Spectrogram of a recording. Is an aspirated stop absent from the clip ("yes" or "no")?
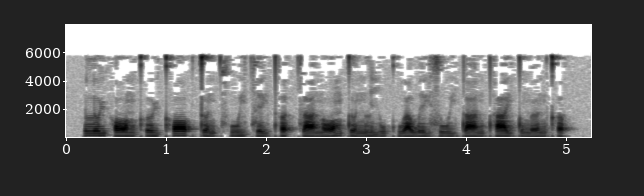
no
